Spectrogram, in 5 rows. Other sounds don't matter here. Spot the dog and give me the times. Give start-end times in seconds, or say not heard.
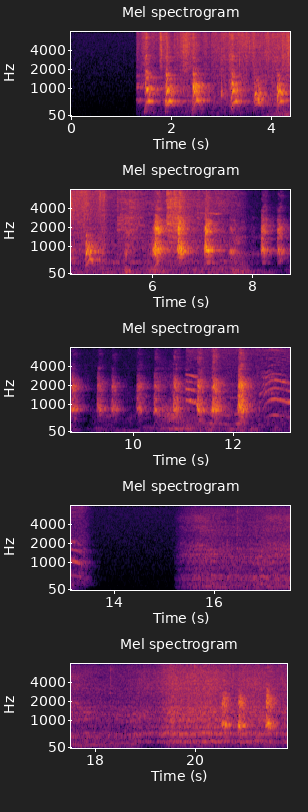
1.3-12.2, 20.5-21.6.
